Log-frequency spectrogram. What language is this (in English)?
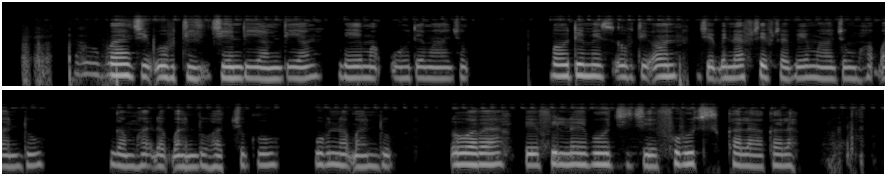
Fula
